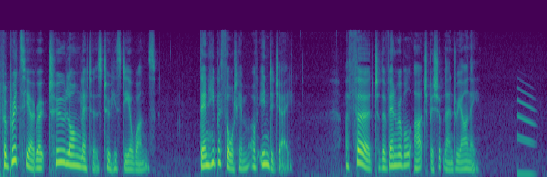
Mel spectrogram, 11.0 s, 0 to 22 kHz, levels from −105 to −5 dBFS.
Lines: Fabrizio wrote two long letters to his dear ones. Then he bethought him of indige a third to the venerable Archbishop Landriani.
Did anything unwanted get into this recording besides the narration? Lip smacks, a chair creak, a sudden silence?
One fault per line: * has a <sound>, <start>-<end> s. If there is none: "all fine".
* has a chirp, 10.3-10.8 s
